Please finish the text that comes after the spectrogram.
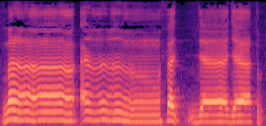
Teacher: Masa kita sebut an tu, kita keluarkan lidah kita sedikit, nanti kita akan dengar dengung huruf tha yang cantik.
